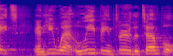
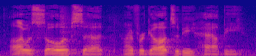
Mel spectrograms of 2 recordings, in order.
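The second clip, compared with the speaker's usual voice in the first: very low, soft donkey voice; 12 semitones lower, 7 dB quieter than usual. Repeating a quote from Eeyore to the audience, Eeyore voice. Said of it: "kind of a little bit of an Eeyore voice".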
